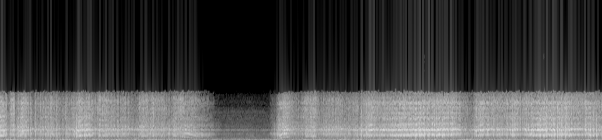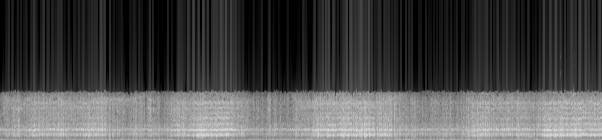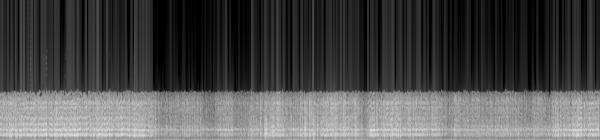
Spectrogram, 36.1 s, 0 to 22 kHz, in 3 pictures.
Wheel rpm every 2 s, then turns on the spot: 210, 190, 40, 190, 220, 230, 230, 220, 210, 220, 220, 220, 200, 200, 210, 230, 230, 220.
none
